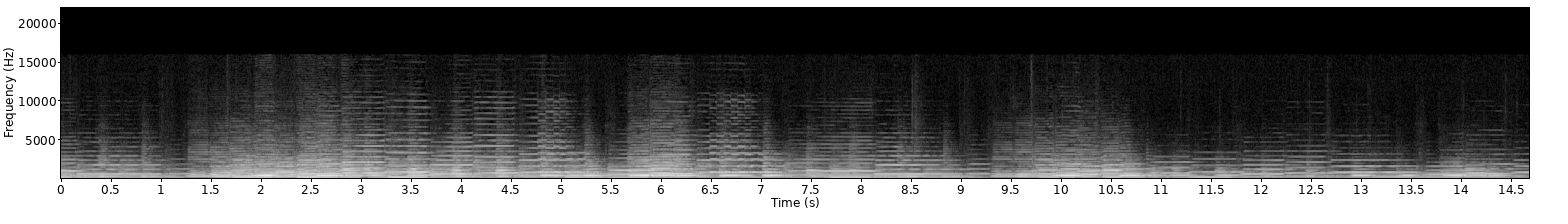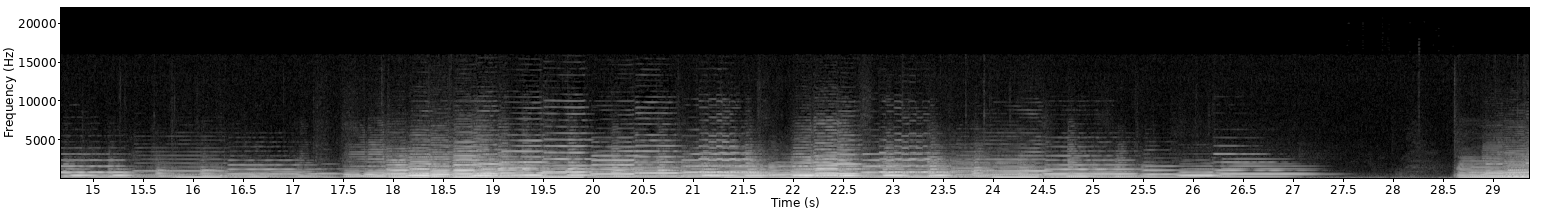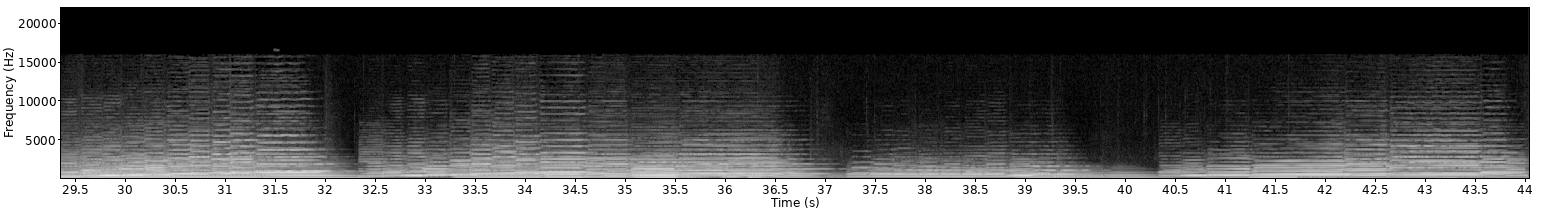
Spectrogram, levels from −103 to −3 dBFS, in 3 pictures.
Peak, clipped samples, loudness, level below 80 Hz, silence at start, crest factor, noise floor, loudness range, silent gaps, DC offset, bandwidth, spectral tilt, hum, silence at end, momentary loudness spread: -8 dBFS; under 0.1%; -25 LUFS; -48 dBFS; 0 s; 18 dB; -60 dBFS; 9 LU; none; under 0.1%; 10.5 kHz; -7 dB/octave; none; 0 s; 14 LU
